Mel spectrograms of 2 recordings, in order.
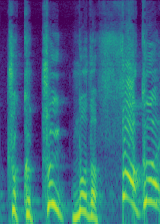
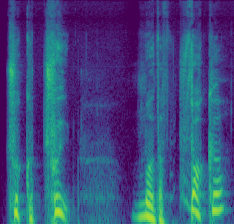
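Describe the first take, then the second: First: It is an exaggerated, over-the-top impression. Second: It is a restrained, understated impression.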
